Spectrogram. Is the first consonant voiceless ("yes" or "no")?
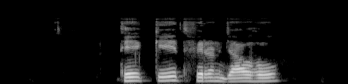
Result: yes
